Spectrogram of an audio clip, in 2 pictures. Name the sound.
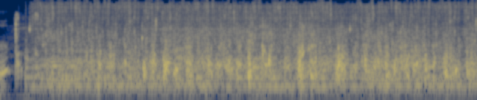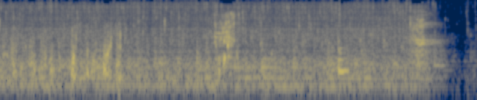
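water pouring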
